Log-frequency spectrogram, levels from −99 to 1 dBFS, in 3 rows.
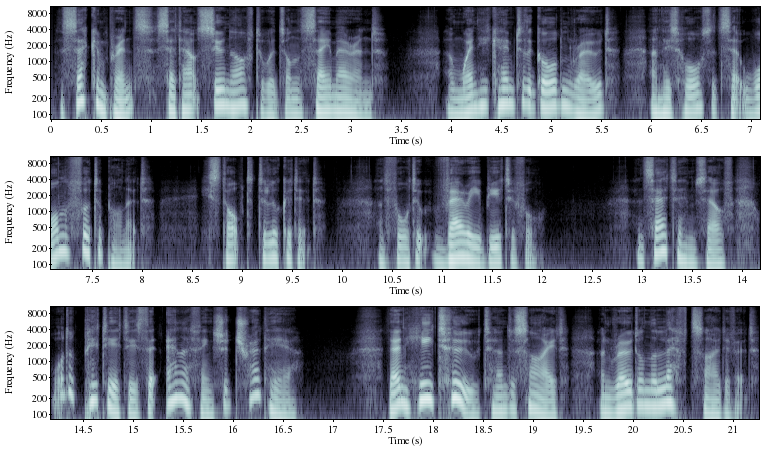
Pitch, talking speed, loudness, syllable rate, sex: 120 Hz, 185 wpm, -22 LUFS, 5.2 syllables/s, male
